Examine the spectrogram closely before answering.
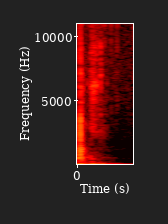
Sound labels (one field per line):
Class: object falling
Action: being thrown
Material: plastic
